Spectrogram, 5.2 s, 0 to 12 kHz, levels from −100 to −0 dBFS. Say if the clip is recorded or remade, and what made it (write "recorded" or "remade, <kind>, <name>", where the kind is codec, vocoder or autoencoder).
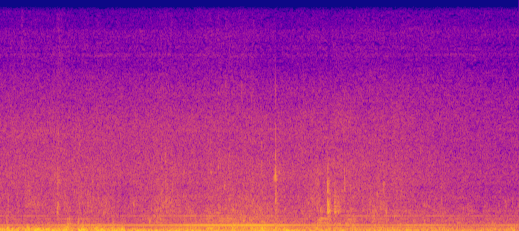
recorded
